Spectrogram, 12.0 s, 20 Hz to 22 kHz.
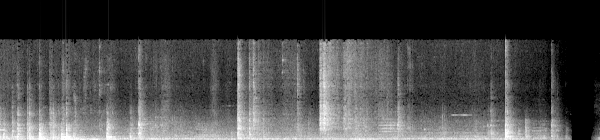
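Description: The door of a MELAG Melatronic 23 benchtop autoclave is unlatched and swung open, and the metal ampoule tray slides out of the chamber. There are scattered clicks and metallic knocks over a steady low hum, at the end of a sterilization cycle. The sound cuts off suddenly near the end.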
